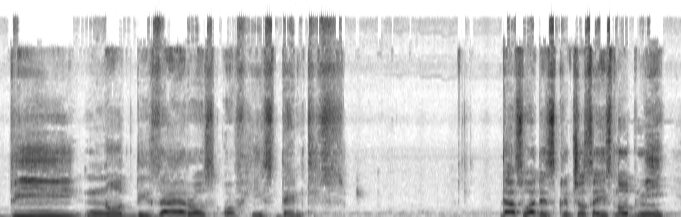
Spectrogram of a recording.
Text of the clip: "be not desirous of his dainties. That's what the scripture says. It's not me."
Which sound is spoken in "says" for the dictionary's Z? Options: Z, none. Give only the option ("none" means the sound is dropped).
none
